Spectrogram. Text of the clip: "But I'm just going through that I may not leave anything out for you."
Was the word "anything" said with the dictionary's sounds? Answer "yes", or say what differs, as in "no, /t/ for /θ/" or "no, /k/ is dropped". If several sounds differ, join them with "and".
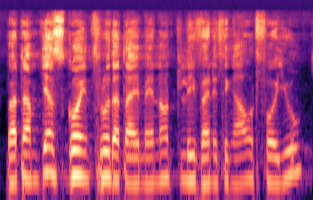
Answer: yes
